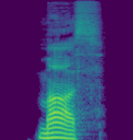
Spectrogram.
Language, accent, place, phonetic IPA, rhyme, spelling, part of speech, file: German, Germany, Berlin, [maːs], -aːs, maß, verb, De-maß.ogg
- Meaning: first/third-person singular preterite of messen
